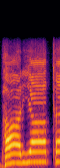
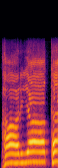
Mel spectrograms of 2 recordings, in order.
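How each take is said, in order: Both takes have the same delivery.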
